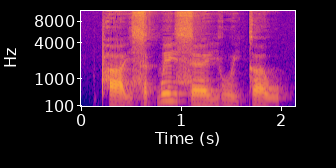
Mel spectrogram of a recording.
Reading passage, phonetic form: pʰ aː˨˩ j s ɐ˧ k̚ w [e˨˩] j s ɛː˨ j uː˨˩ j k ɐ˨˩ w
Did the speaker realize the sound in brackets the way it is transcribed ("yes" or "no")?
no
